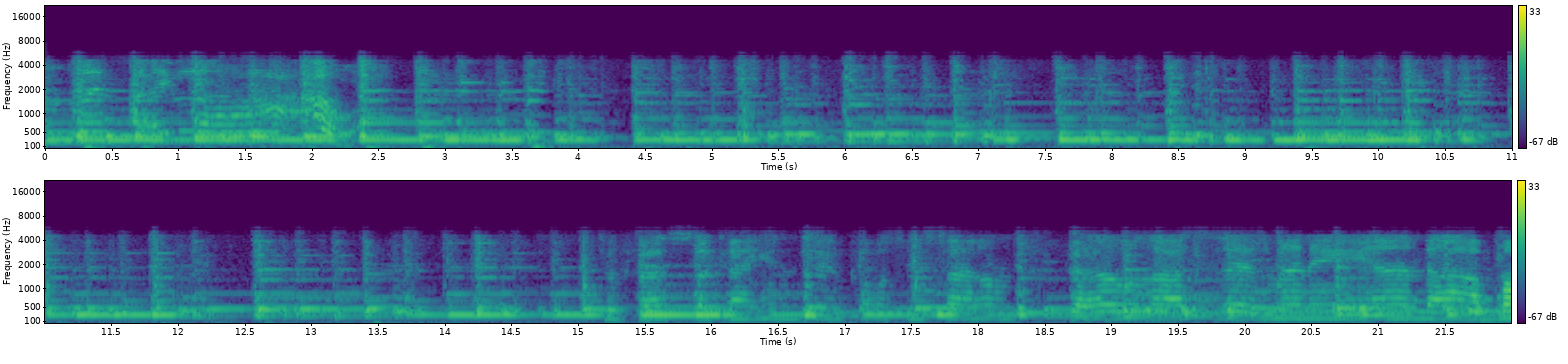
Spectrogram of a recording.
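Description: Ukulele strummed in a steady rhythm, an instrumental passage between sung verses of a folk song.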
